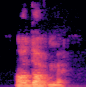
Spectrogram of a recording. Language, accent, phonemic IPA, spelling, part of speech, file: French, Canada, /ɑ̃.dɔʁm/, endorment, verb, LL-Q150 (fra)-endorment.wav
- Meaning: third-person plural present indicative/subjunctive of endormir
